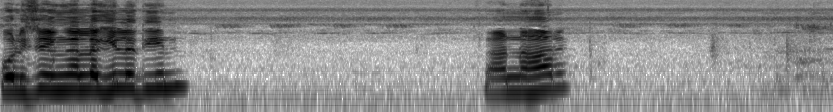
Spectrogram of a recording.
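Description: Crickets chirring faintly and steadily in high-pitched bands. A voice speaks over them in the first second and again briefly past the middle.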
